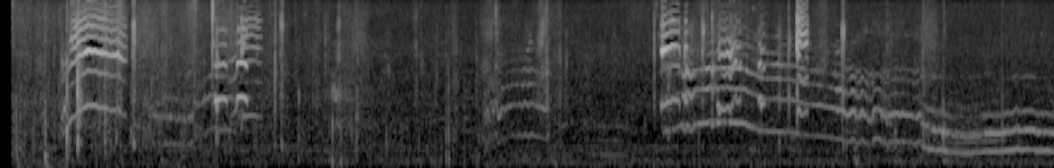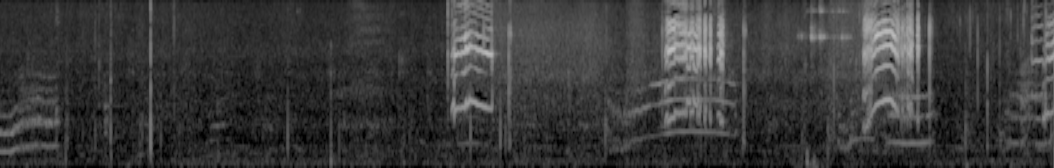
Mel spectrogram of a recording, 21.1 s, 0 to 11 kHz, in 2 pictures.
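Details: Munchkin kitten, 63 days old, giving a series of high, rising and falling meows, some long and wavering, others short and sharp, spaced irregularly with quiet gaps between.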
